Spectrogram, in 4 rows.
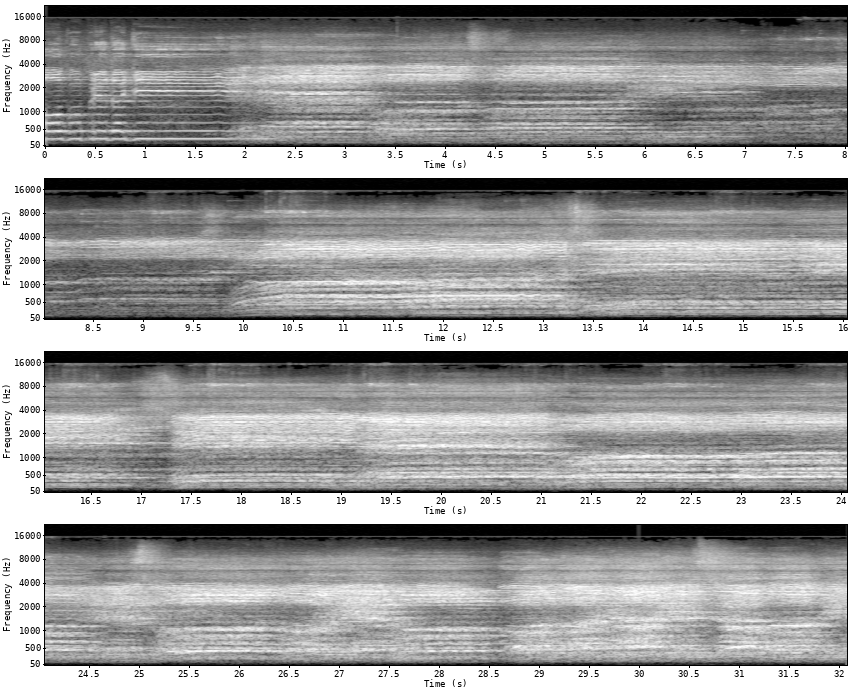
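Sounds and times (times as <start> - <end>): choir singing unaccompanied chant: 0.0 - 32.0.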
